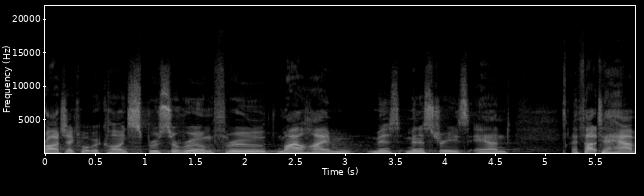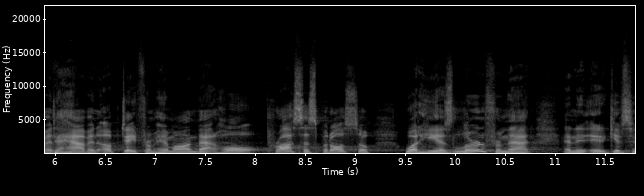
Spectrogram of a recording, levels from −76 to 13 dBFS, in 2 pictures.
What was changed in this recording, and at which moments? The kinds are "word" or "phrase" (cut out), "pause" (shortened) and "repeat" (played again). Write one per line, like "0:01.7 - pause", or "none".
0:05.5 - phrase
0:06.0 - repeat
